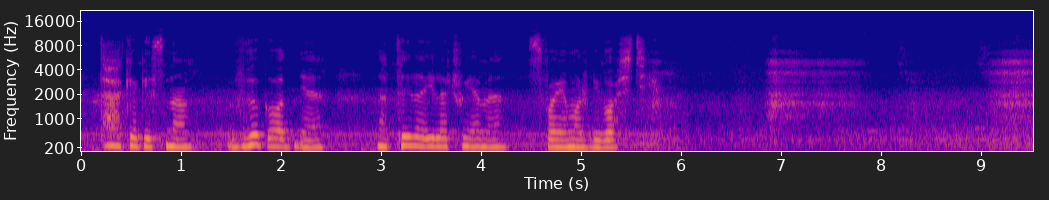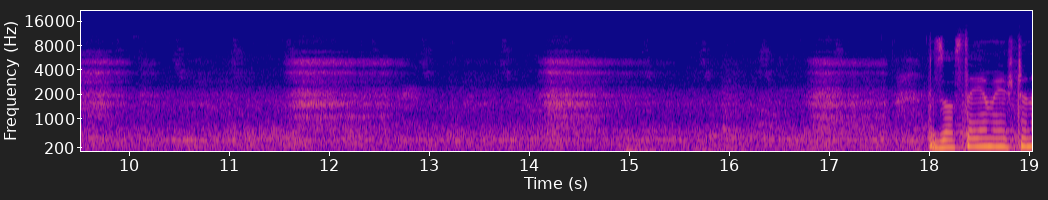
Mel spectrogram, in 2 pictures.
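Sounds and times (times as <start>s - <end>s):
woman breathing slowly: 2.5s - 3.0s, 5.7s - 15.7s, 16.7s - 18.0s.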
